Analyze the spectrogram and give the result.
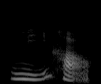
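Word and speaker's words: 你好: Remarque, sur les tons, lorsque deux tons bas se suivent, la première syllabe devient un ton montant. 你好 Ni hao, ni hao.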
